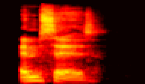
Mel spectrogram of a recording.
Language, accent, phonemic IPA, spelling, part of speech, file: French, France, /ɛm sɛz/, M16, noun, LL-Q150 (fra)-M16.wav
- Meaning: M-16 (assault rifle)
